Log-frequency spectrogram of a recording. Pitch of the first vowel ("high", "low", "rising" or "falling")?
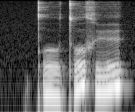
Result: low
